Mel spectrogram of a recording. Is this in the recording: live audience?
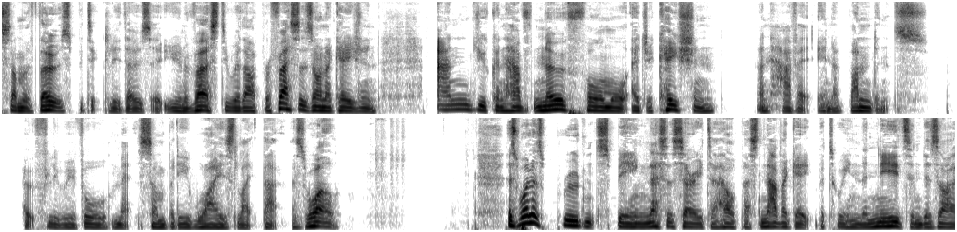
no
